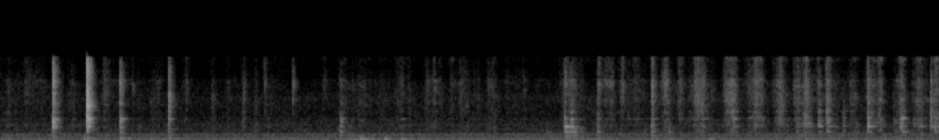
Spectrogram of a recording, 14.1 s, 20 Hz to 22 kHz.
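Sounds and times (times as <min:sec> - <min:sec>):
low hum: 0:04.3 - 0:08.5.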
